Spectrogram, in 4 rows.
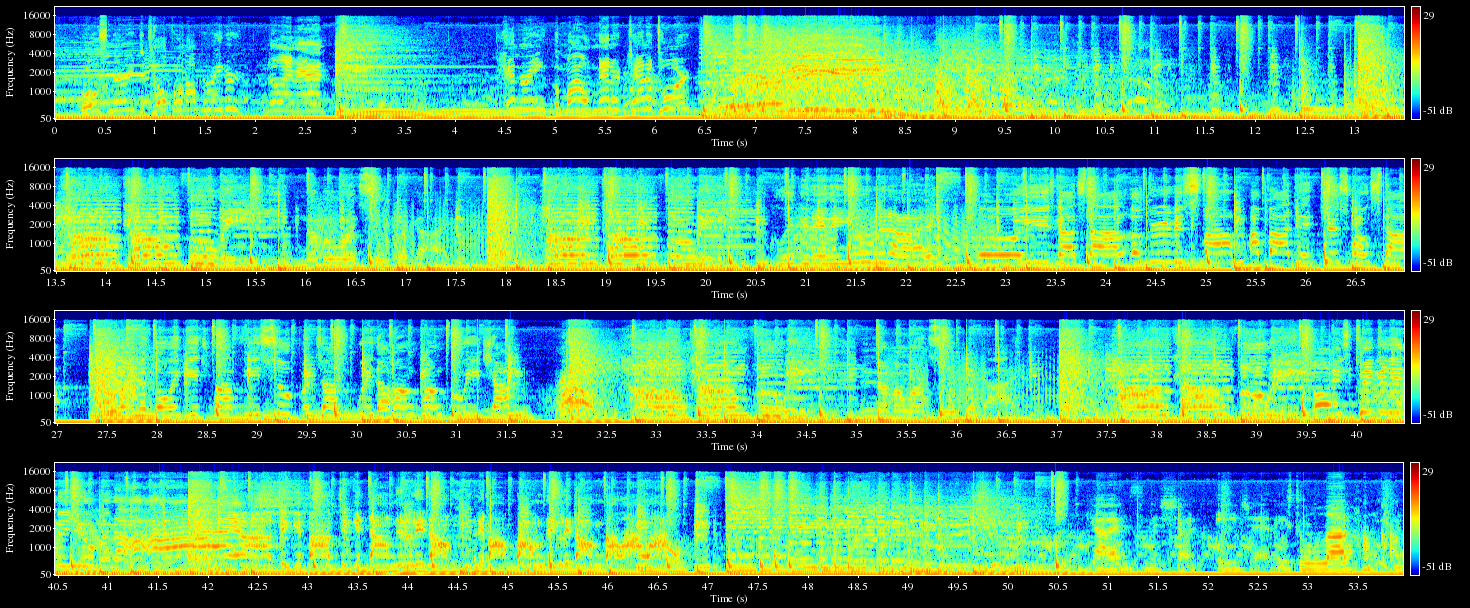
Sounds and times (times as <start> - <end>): Music: 0.0 - 2.1, 2.7 - 53.9.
